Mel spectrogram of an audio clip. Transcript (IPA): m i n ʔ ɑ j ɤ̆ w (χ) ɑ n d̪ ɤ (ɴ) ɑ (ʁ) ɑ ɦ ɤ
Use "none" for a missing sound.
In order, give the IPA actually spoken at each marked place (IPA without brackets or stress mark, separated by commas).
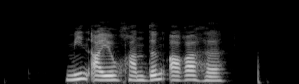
χ, ɴ, ʁ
